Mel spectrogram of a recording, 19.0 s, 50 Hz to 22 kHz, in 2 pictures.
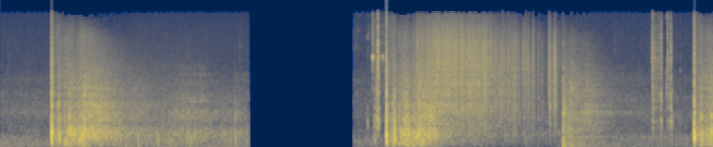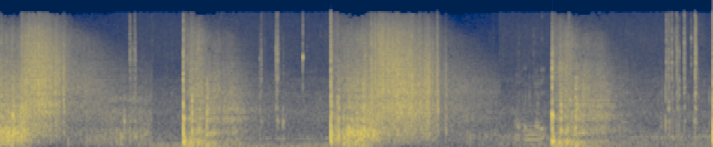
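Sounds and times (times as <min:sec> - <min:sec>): firework crackling: 0:00.6 - 0:03.3, 0:05.1 - 0:08.3, 0:09.2 - 0:13.0, 0:13.9 - 0:16.2, 0:16.9 - 0:17.8.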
